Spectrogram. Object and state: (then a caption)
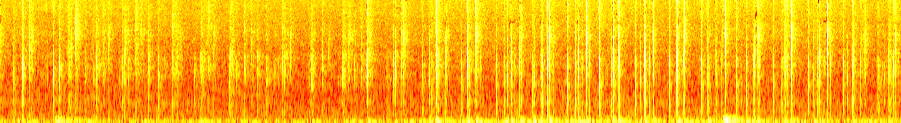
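Plastic cream jar. Fingertips and nails tap and scratch the blue plastic lid and side wall of a Cetaphil plastic cream tub held in bare hands near a mannequin's ear. The result is a rapid, irregular stream of short, dry plastic clicks and scratchy crackles with bright edges, plus a few soft low thumps.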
